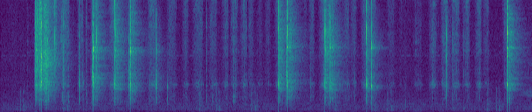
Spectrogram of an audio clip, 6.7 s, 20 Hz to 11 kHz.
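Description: Staccato P 2020 pistol slide racked repeatedly by hand, a run of crisp metallic clacks and sliding scrapes in irregular bursts, close and fairly loud with no talking.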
